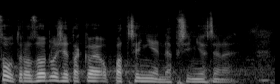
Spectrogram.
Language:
Czech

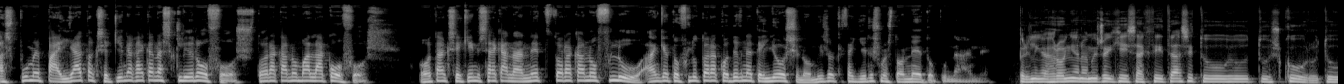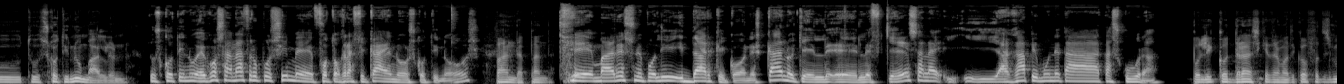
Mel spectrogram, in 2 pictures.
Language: Greek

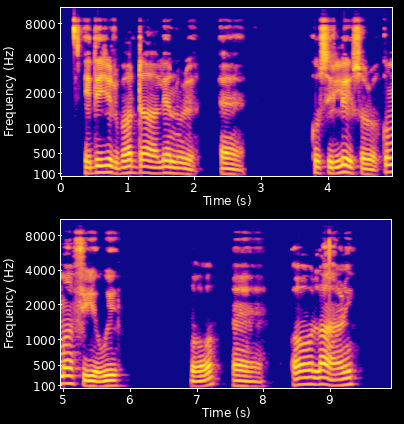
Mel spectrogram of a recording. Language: Yoruba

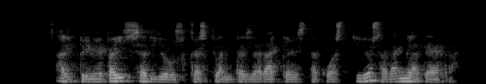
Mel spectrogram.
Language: Catalan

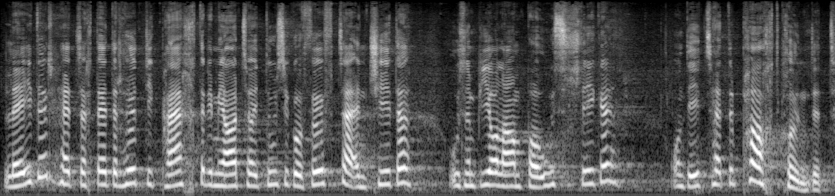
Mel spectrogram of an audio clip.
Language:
Swiss German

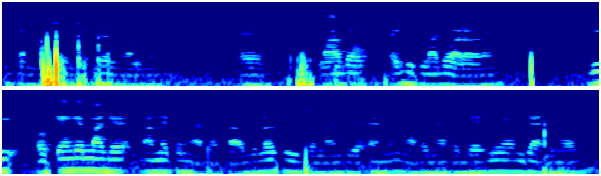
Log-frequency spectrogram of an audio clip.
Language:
Luo (Kenya and Tanzania)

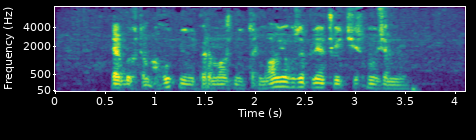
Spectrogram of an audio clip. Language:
Belarusian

